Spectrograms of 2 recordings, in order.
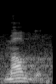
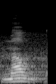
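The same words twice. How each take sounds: Both takes have the same delivery.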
